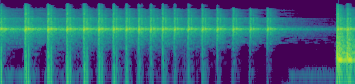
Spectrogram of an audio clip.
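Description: A sound effect under a title slide: some twenty light metallic taps that come ever faster and fainter over a steady bright ring, like a small object bouncing or spinning down to rest. It fades out about three and a half seconds in.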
